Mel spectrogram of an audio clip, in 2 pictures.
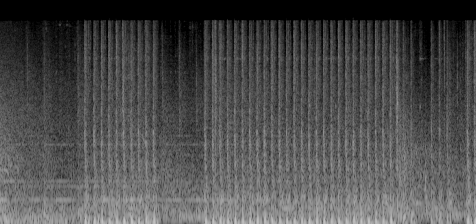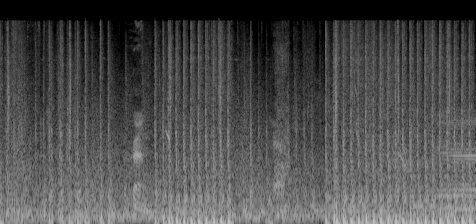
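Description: Rapid automatic gunfire rattles in long bursts.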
